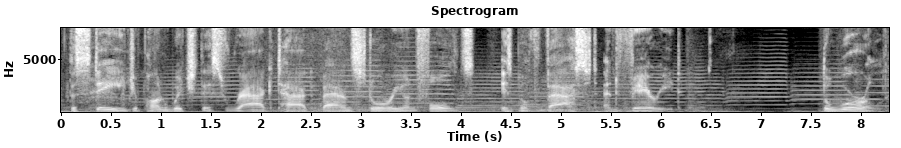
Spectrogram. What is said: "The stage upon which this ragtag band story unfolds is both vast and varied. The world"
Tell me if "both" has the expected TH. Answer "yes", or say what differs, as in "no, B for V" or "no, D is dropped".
yes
